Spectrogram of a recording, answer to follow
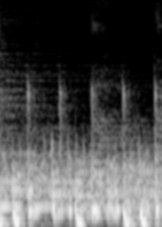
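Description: Electro house dance music: a steady kick drum about twice a second under a throbbing synth bass, with a bright hissing burst about one and a half seconds in.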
